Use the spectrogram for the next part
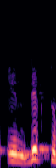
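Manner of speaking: इंडिक्ट with short i and sounded k; mistaken pronunciation. Retold or imitated. Teacher mimics the wrong reading, इंडिक्ट with audible k. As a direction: read इंडिक्ट as spelt, "dikt" at the end. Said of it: "जो गलत है".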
